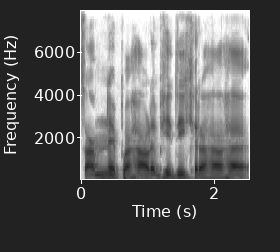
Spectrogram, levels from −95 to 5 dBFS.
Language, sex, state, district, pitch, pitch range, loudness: Hindi, male, Jharkhand, Palamu, 130 Hz, 125-135 Hz, -15 LUFS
